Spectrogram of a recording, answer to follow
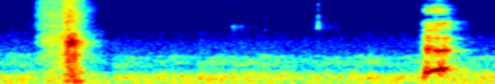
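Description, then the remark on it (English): Two sharp hiccups about two seconds apart, each a short, abrupt burst, with only a low, steady background hum between them and no talking. “No, hiccups are good for radio.”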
